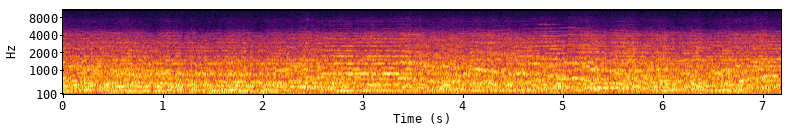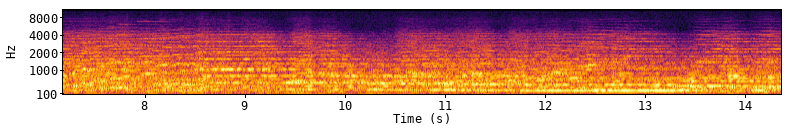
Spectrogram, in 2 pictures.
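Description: Mighty Wurlitzer theatre pipe organ playing a busy, full-textured piece, many sustained notes stacked at once at a steady loudness.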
